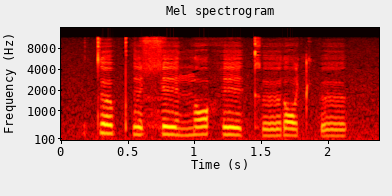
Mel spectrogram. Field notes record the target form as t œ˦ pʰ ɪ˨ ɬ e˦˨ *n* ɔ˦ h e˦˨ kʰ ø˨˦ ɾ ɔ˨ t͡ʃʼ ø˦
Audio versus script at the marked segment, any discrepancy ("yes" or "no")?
no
